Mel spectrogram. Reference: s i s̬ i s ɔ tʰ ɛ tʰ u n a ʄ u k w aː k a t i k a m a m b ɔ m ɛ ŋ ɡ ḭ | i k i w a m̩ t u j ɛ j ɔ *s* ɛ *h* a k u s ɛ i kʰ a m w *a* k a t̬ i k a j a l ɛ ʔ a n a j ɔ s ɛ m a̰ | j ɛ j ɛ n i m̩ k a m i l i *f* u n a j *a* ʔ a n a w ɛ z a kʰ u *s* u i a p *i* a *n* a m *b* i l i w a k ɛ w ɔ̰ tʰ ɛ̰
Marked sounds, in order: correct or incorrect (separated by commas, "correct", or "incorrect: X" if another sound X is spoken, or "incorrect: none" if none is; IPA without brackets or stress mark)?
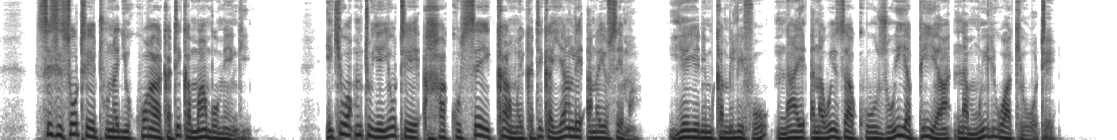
incorrect: t, correct, incorrect: ɛ, correct, incorrect: ɛ, incorrect: z, correct, correct, incorrect: w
